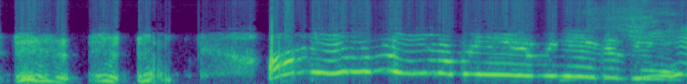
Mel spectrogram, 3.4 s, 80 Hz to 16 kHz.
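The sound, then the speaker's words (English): A radio contest caller on the phone imitates a turkey to win Frozen 2 tickets, with a few quick, choppy gobbling bursts, then a long, loud, wavering call that slowly slides downward in pitch. “did you find one of our turkeys? I did. Can we hear it to make sure that it's rolling still alive?”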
